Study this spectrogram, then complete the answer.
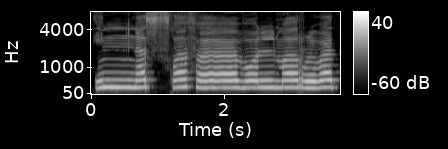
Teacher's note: صاد بھی رخاوے کے ساتھ پڑھیں گے اور مستعلیہ پور کرنا ہے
